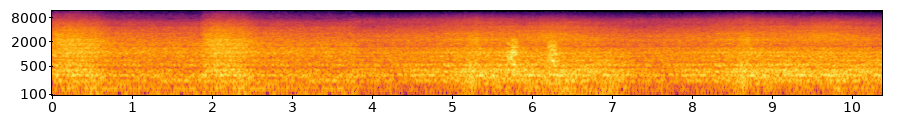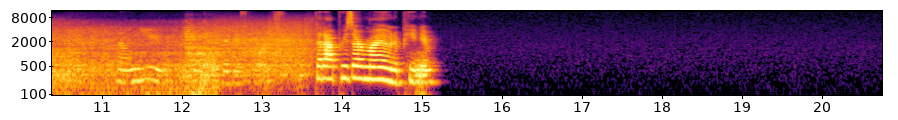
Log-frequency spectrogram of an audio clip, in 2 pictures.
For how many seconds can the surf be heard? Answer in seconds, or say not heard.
14 s.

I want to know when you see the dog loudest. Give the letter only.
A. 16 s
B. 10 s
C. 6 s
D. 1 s
C.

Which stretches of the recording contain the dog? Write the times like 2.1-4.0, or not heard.
5.5-7.3.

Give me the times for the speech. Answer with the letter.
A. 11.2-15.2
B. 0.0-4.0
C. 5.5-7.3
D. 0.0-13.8
A.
